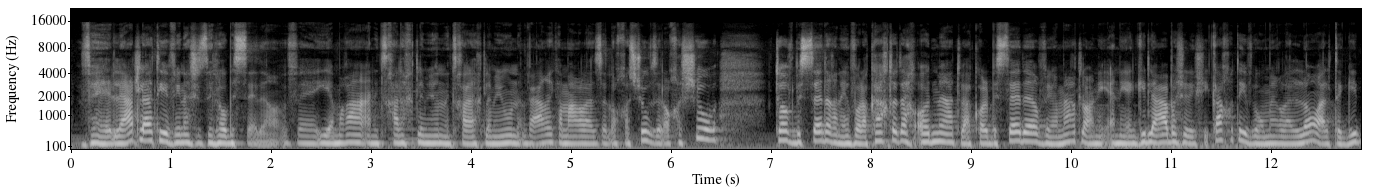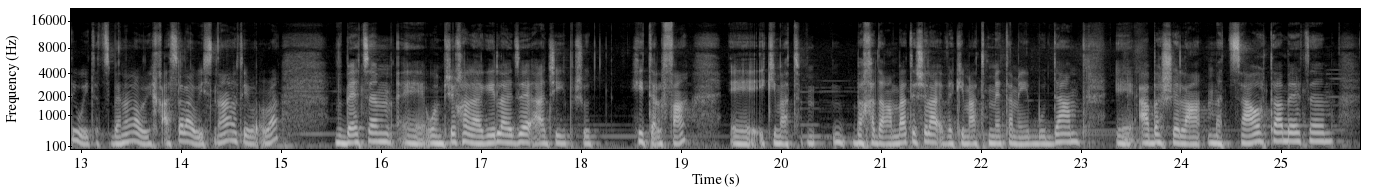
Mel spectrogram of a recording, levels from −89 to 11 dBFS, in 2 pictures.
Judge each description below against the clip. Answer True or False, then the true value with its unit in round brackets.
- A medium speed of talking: False (200 wpm)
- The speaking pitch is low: False (175 Hz)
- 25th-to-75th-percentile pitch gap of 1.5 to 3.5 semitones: True (3.0 semitones)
